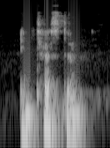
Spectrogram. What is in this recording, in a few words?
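"intestine", British English; pronunciations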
